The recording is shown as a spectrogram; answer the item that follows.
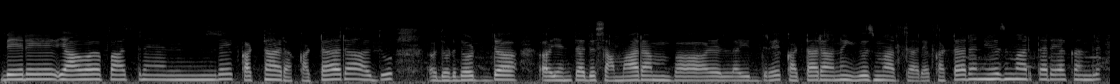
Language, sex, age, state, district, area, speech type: Kannada, female, 18-30, Karnataka, Dakshina Kannada, rural, spontaneous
